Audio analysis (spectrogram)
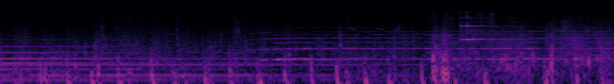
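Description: Horse hooves clip-clop at a walking pace in the Red Dead Online video game, faint, even steps under a sustained musical score.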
